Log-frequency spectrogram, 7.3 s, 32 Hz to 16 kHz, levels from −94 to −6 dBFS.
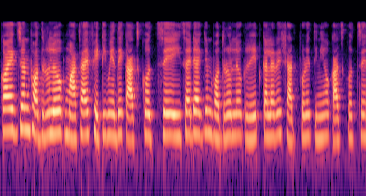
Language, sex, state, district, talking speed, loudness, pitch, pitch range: Bengali, female, Jharkhand, Sahebganj, 180 wpm, -19 LUFS, 215 Hz, 205-230 Hz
